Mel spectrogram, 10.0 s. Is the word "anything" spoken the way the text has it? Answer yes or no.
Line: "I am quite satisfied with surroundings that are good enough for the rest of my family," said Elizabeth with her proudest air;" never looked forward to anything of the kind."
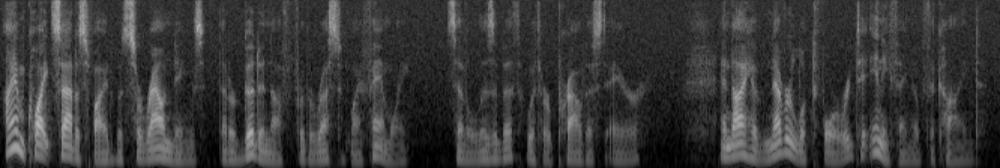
yes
